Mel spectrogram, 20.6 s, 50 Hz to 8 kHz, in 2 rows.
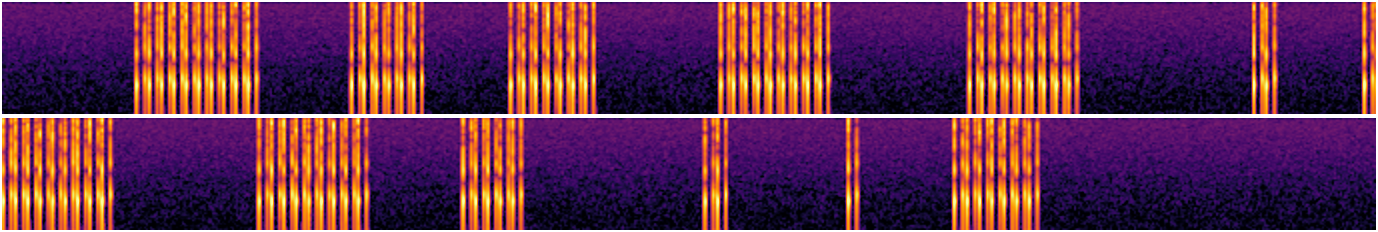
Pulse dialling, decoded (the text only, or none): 0 6 7 9 9 2 0 9 5 2 1 7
